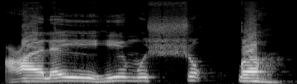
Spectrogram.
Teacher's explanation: وقف کی صورت میں تا کو ختم کریں گے، پیش کو کریں گے، تو آ کا مطلب ہے وقف مطلق، اور قاف کے اوپر ہم نے قلقلہ کرنا ہے، قاف کو موٹا پڑھنا ہے، قاف کو 2 بار پڑھنا ہے، شین کو 2 بار پڑھنا ہے، سختی کے ساتھ پڑھنا ہے، اس سے پہلے الف اور لام اس کو بھی آپ نے چھوڑ دینا ہے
